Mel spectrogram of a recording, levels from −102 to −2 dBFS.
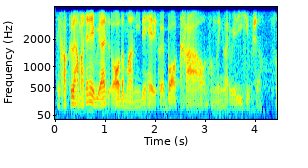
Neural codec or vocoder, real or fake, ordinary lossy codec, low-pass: none; real; none; 3.6 kHz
